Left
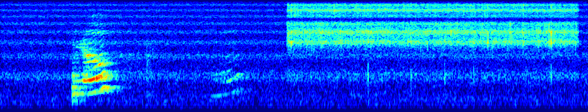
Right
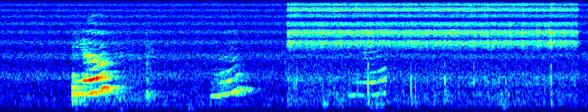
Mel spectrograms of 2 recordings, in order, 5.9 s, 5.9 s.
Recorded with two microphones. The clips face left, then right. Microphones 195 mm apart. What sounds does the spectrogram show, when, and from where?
0.7 s a child speaking: 15° right (ahead or behind); by 3.9 s 85° right
2.9 s frying: 55° right (ahead or behind)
